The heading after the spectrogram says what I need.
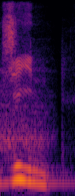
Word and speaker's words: Jean: ich heiße je Jean wie spricht man das aus also wirklich das ist das schwierigste Jean ich habe es richtig ausgesprochen Jean je ja okay Jeans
